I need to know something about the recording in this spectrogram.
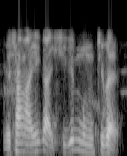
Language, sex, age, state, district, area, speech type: Bodo, male, 30-45, Assam, Udalguri, rural, conversation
